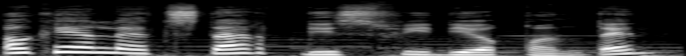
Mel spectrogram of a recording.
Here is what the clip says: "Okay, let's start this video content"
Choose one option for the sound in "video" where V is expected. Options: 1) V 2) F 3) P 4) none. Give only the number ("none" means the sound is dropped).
2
